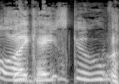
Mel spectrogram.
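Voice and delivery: very high, squeaky cartoon-sidekick voice. Calling out to Scoob while joking around with someone, doing a Shaggy impression. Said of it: "That was a nice casey case of Shaggy".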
